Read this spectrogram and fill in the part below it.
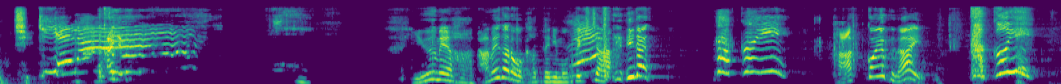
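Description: A young man shouts with animation.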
